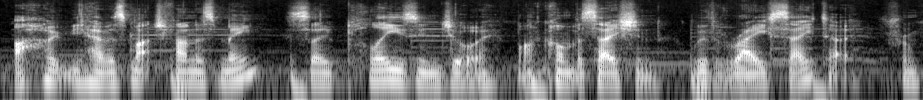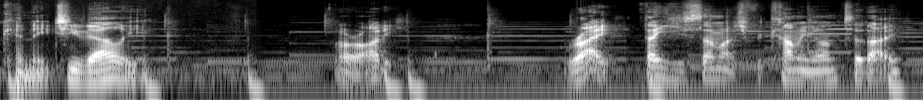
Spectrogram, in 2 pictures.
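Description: Male podcast host, slightly low, gravelly voice, casual friendly delivery. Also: a little fast, fairly bright tone, faint music behind. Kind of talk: podcast interview.

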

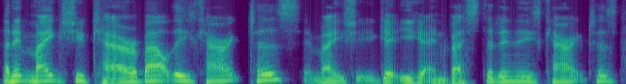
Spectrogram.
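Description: A man's voice: fairly high pitch, a little fast, vocal fry, no echo, studio quality. A man chatting casually as a podcast host, thinking aloud hesitantly and drifting into asides. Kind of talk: casual unscripted book chat.

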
